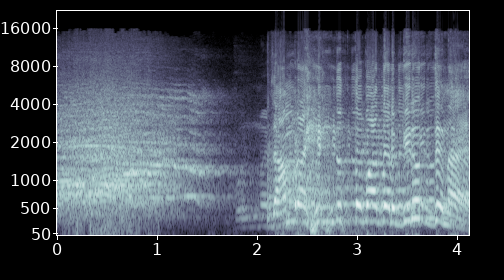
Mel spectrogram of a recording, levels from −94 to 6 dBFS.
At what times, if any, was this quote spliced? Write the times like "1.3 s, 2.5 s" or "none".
2.1 s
